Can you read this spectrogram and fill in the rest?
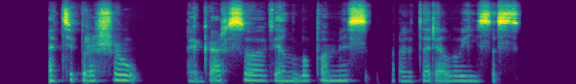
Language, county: Lithuanian, Utena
